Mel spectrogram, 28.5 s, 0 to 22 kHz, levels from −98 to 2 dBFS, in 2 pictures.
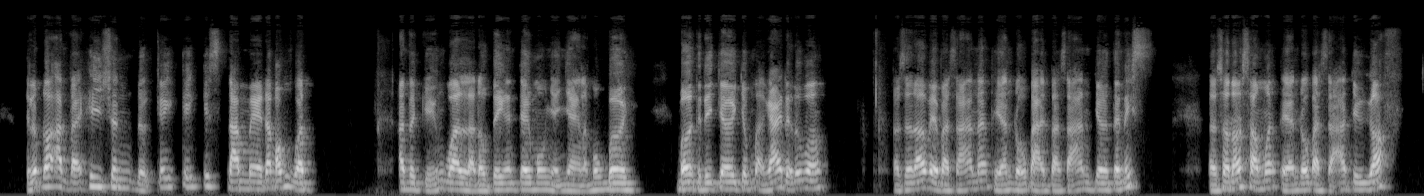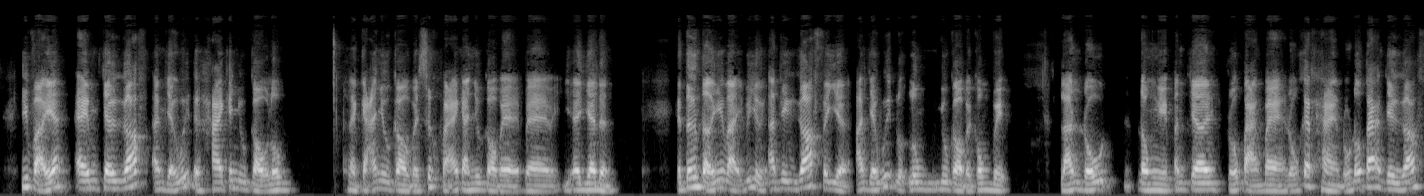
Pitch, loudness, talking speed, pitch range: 140 Hz, -24 LUFS, 300 wpm, 125-165 Hz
